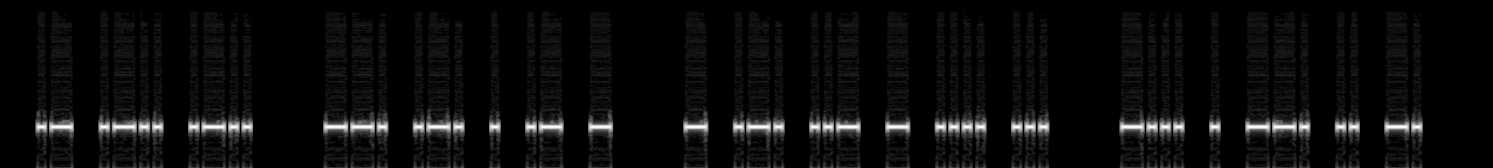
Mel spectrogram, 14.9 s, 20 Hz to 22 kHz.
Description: Morse code, heard as a keyed tone, about 18 wpm, spaced as for 15 wpm, 1000 Hz. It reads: ALL GREAT TRUTHS BEGIN
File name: qotdfiles / 15wpm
